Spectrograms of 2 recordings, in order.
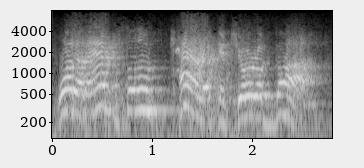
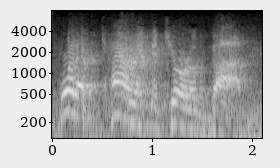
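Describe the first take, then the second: First: "absolute" higher and louder; indignant emphasis. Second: Said in the usual way. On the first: Real, not acted. Preacher repeating the point, indignant and louder. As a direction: hit "What an absolute caricature" hard, rising.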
